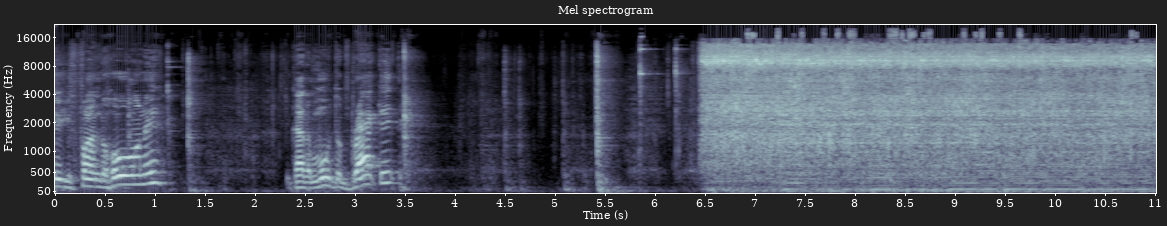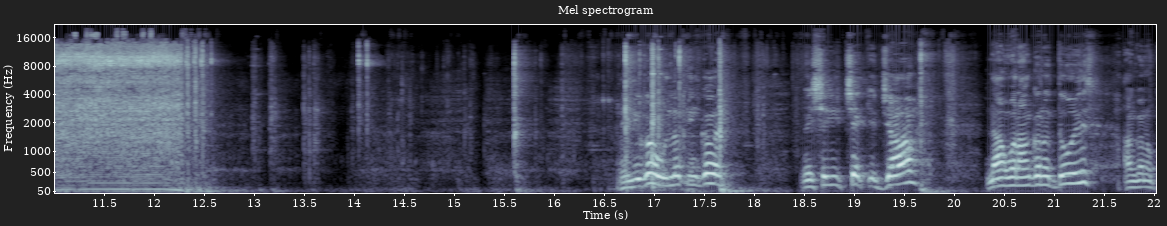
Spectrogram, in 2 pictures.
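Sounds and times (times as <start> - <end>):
power tool running: 6.4 - 12.7.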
